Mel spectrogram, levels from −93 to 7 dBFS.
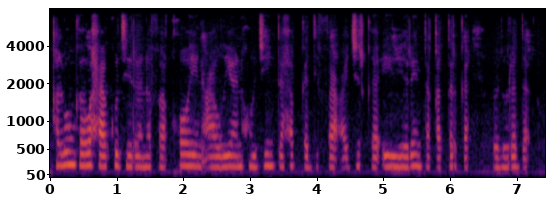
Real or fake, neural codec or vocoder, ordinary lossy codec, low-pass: fake; vocoder, 44.1 kHz, 128 mel bands every 512 samples, BigVGAN v2; none; 7.2 kHz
